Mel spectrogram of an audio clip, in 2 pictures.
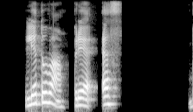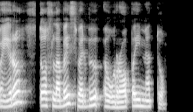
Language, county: Lithuanian, Panevėžys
